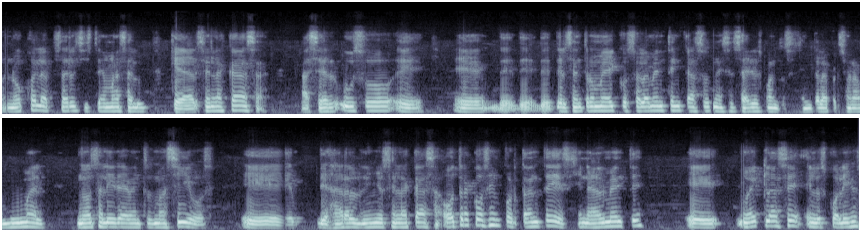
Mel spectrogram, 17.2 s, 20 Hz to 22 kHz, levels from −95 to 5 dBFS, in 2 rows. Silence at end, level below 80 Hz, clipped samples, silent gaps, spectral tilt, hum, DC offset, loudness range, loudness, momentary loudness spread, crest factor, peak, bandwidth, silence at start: 0 s; -54 dBFS; under 0.1%; none; -6 dB/octave; none; under 0.1%; 1 LU; -16 LUFS; 5 LU; 14 dB; -2 dBFS; 9 kHz; 0 s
